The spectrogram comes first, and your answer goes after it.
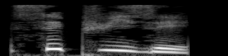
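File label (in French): "sepuiser", French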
